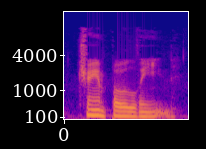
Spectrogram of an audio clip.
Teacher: the cretic. That's my favorite. So it's stressed, unstressed, stressed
